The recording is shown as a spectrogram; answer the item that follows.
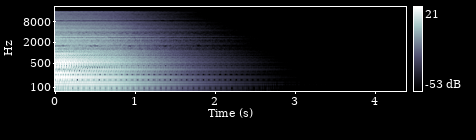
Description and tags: Blip Trails: C2 note, random blip sounds with fast attacks and short trails using Massive. Sampled into Ableton with just a touch of reverb to help the trail smooth out, compression using PSP Compressor2 and PSP Warmer. Random parameters in Massive, and very little other effects used. Crazy sounds is what I do.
